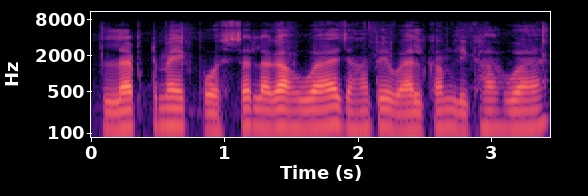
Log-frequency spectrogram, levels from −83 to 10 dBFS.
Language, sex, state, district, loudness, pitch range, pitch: Hindi, male, Jharkhand, Deoghar, -21 LUFS, 115-130 Hz, 120 Hz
